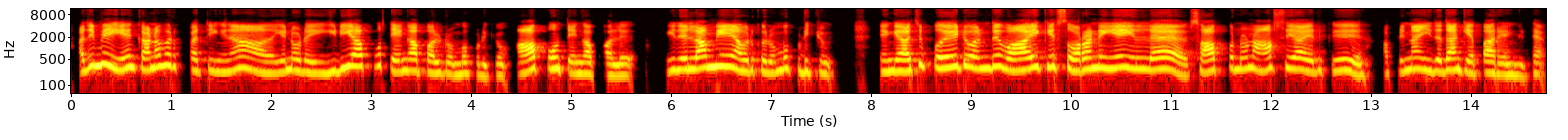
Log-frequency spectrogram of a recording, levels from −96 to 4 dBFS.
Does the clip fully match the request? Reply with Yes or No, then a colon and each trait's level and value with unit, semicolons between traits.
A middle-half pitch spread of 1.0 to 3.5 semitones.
No: average, 4.0 semitones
